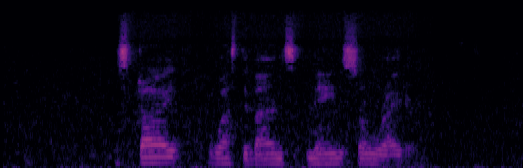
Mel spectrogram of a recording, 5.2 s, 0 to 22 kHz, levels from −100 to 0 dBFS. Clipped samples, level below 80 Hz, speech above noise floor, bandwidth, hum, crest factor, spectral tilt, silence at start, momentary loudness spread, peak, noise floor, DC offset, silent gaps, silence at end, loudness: under 0.1%; under -90 dBFS; 23 dB; 16.5 kHz; none; 24 dB; -2 dB/octave; 0.05 s; 14 LU; -38 dBFS; -83 dBFS; under 0.1%; none; 0 s; -57 LUFS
